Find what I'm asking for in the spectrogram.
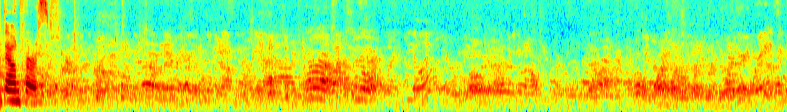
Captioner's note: general chatter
